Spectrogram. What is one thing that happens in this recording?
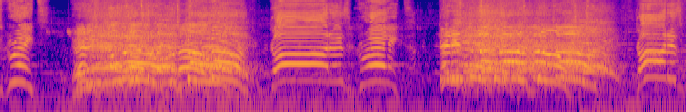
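A crowd of men chants loudly in unison.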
